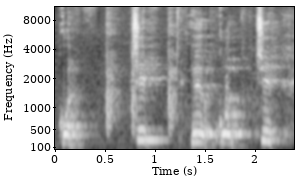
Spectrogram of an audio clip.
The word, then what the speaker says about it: 꽃집: 그럼 꽃집 요걸 결국은 이렇게 나죠. 결국은 꽃집 구두방하고 지읒 예사소리가 빵 부딪히고 꽃집 지읒이 쌍지읒으로 된소리로 바뀐다.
